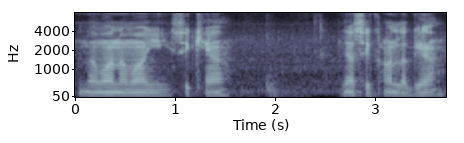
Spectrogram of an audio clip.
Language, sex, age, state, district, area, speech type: Punjabi, male, 30-45, Punjab, Muktsar, urban, spontaneous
